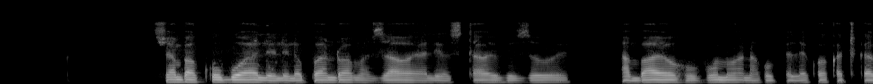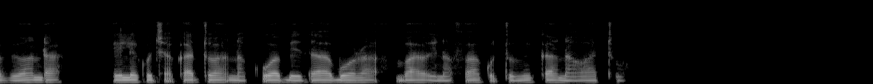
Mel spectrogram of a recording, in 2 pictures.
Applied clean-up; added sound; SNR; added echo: none; none; none; none.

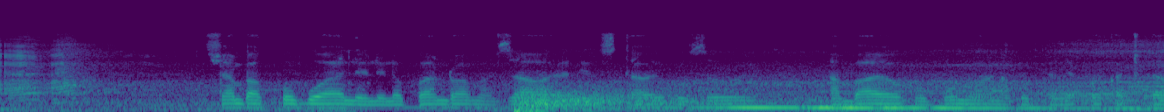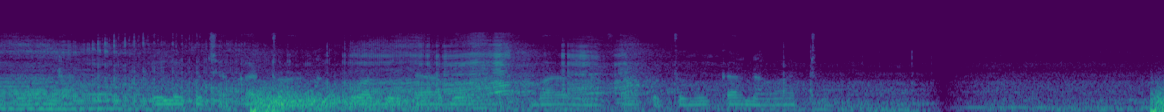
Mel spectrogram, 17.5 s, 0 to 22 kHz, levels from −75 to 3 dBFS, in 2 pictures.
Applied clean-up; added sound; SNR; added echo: none; Explosion + Motorcycle; -3 dB; none.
